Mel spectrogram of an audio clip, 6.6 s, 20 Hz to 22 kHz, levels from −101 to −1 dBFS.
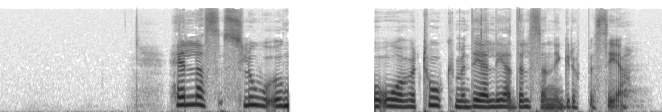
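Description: Speech cuts abruptly to dead silence from 2.88 to 3.75 s, with no room tone: an audio dropout to silence, likely from a lost input link while recording continued.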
